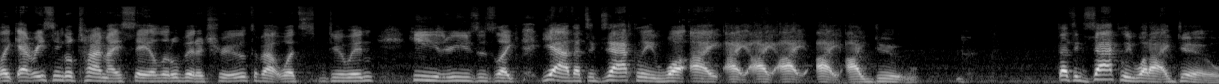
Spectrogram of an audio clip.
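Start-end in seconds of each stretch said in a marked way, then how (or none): 5.4-12.2 loud, play-acted, heavily sarcastic, stammering delivery. Imitating how the other person dodges criticism: imitating someone's sarcastic admission. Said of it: "saying it in a sarcastic way".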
